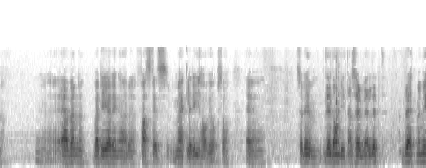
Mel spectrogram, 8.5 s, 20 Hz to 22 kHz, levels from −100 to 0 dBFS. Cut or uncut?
uncut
